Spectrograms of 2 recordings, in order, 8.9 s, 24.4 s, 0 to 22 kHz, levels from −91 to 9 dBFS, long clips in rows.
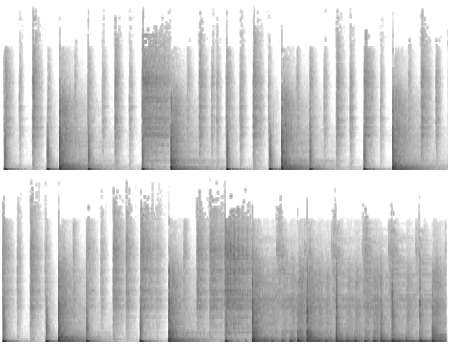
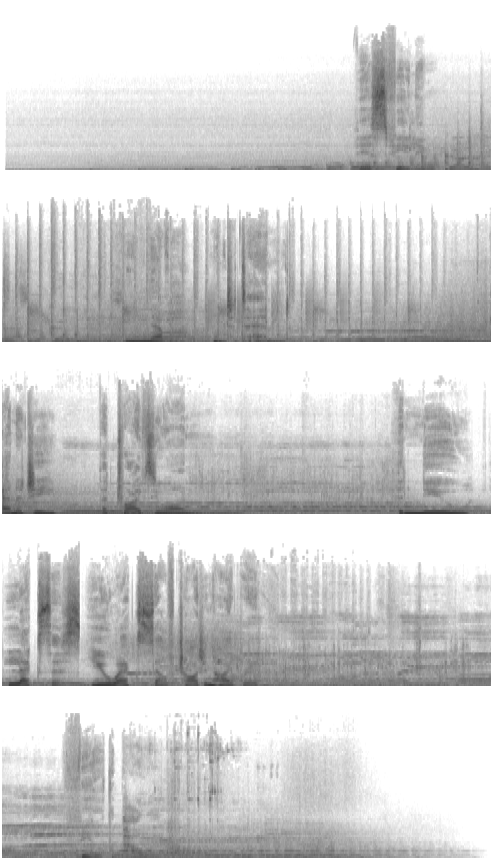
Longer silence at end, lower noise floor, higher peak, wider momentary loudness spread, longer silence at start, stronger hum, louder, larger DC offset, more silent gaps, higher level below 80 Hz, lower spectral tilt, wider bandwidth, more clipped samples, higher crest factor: second, 0 s vs 0.85 s; second, -46 dBFS vs -67 dBFS; first, -2 dBFS vs -8 dBFS; second, 10 LU vs 15 LU; second, 0.05 s vs 0.8 s; neither; about the same, -28 LUFS vs -27 LUFS; neither; neither; first, -34 dBFS vs -44 dBFS; first, -5.5 dB/octave vs -4 dB/octave; about the same, 19.5 kHz vs 18 kHz; neither; about the same, 24 dB vs 20 dB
